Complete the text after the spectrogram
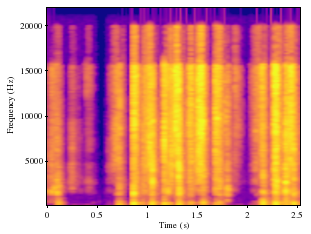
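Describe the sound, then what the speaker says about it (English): Cards from a discard pile in the Ignite board game being shuffled in quick bursts of riffling and flicking, close and fairly loud, with short pauses between, alone without talk. "So I do need to shuffle up real quick."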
